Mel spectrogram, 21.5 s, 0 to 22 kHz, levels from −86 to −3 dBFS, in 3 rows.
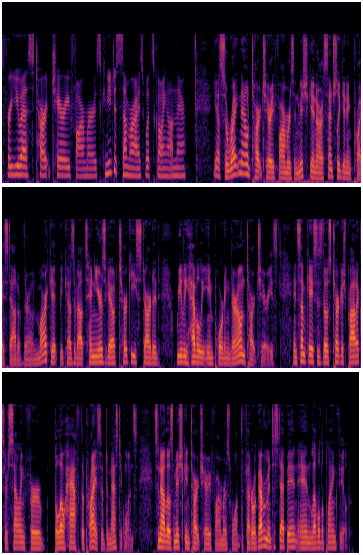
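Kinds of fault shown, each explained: No kinds of fault are heard in the speech, so there are none to explain.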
